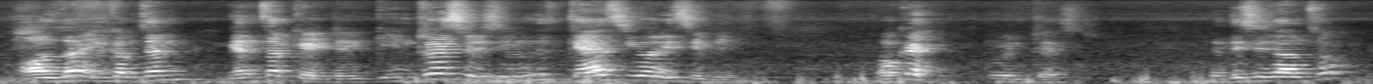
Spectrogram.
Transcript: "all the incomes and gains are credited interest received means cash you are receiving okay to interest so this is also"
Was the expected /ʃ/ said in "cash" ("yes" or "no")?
no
